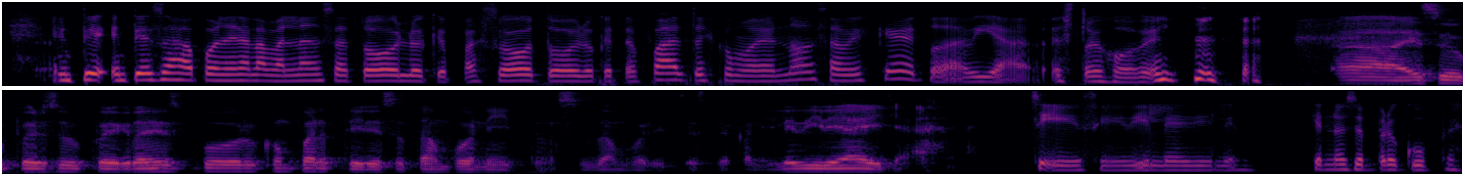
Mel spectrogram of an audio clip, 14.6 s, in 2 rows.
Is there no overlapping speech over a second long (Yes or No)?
Yes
